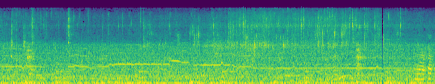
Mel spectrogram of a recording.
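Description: Malpua batter frying in hot oil, a steady dense crackle and sizzle that holds at an even, close level throughout, like light rain, with no talk over it.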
